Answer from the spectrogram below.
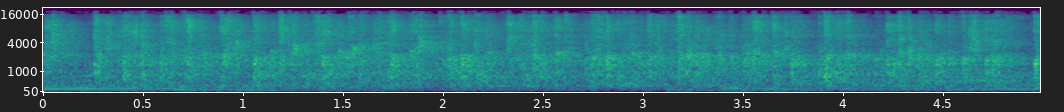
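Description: Sustained applause from an audience, a dense, steady wash of many hands clapping for the full five seconds at a fairly loud, even level, with no voices on top.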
